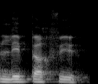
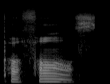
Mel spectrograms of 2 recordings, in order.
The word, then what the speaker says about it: parfums: Le Masculine Plural les parfüm. Und die richtige Aussprache ist immer ohne S. Den Deutschen ist das aber Wurst. Die knallen immer das S im Plural 3 dran.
